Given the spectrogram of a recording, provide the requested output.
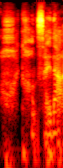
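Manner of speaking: timid imitation. Mentor imitating women afraid to speak up, timid whisper. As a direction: shrink back into a mock whisper.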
